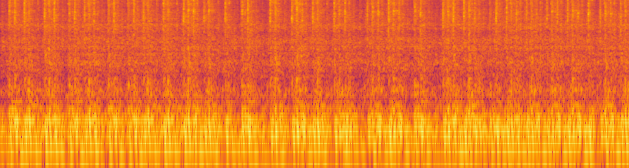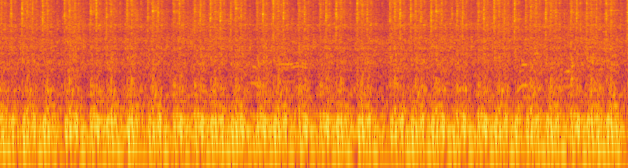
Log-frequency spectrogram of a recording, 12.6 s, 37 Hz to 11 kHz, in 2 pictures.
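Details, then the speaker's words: 1985 Harley FXRS Evo cold idle without choke, not at operating temperature: loud, lumpy idle with soft, uneven chuffing beat and black smoke; carbs running too rich. "it's not hot the ends is not hot right now but I know I know it's too rich it's it's chuffing you can see a little bit there the black smoke coming out"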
